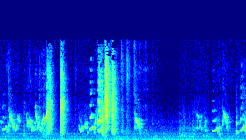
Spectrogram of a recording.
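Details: Budgerigars at bath time nibbling kale rather than bathing; dense scratchy warbling chatter, loudest in the first half with harsh broadband bursts, then softer twittering notes.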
